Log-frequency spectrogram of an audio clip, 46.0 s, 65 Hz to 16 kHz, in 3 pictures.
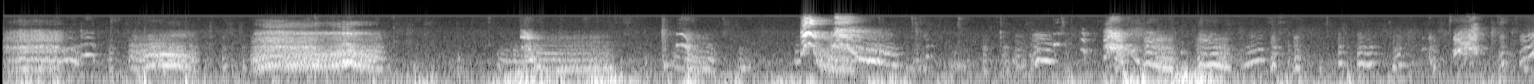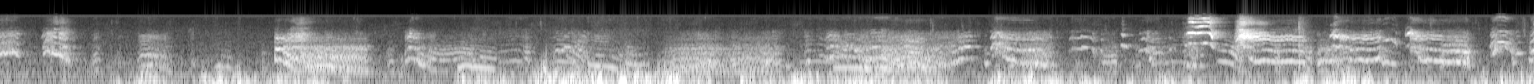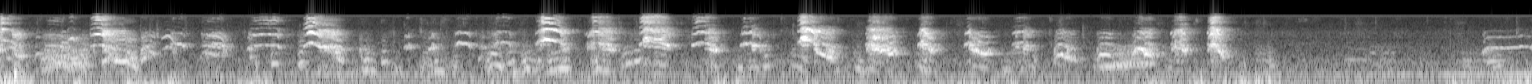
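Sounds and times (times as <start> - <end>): puppies yipping and whimpering: 6.6 - 7.3, 8.0 - 16.4, 22.4 - 43.1, 45.2 - 46.0.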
